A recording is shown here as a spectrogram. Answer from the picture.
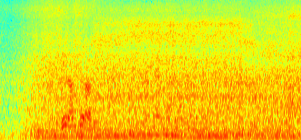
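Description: Steady noise of a car on the move, a low rumble under a broad hiss. A person's voice is heard briefly about a second and a half in.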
